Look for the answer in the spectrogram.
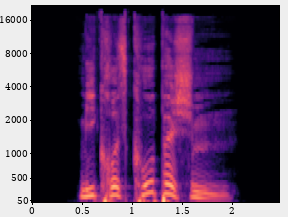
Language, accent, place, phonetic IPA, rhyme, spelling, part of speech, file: German, Germany, Berlin, [mikʁoˈskoːpɪʃm̩], -oːpɪʃm̩, mikroskopischem, adjective, De-mikroskopischem.ogg
- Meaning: strong dative masculine/neuter singular of mikroskopisch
